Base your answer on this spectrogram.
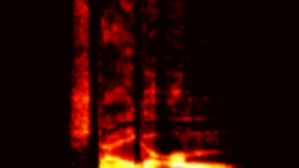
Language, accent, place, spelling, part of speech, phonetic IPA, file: German, Germany, Berlin, steige um, verb, [ˌʃtaɪ̯ɡə ˈʊm], De-steige um.ogg
- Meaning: inflection of umsteigen: 1. first-person singular present 2. first/third-person singular subjunctive I 3. singular imperative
